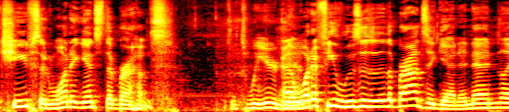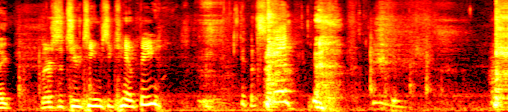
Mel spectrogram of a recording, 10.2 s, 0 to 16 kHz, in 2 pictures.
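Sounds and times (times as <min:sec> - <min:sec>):
speech: 0:00.0 - 0:09.2
person sneezing: 0:07.1 - 0:09.2.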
